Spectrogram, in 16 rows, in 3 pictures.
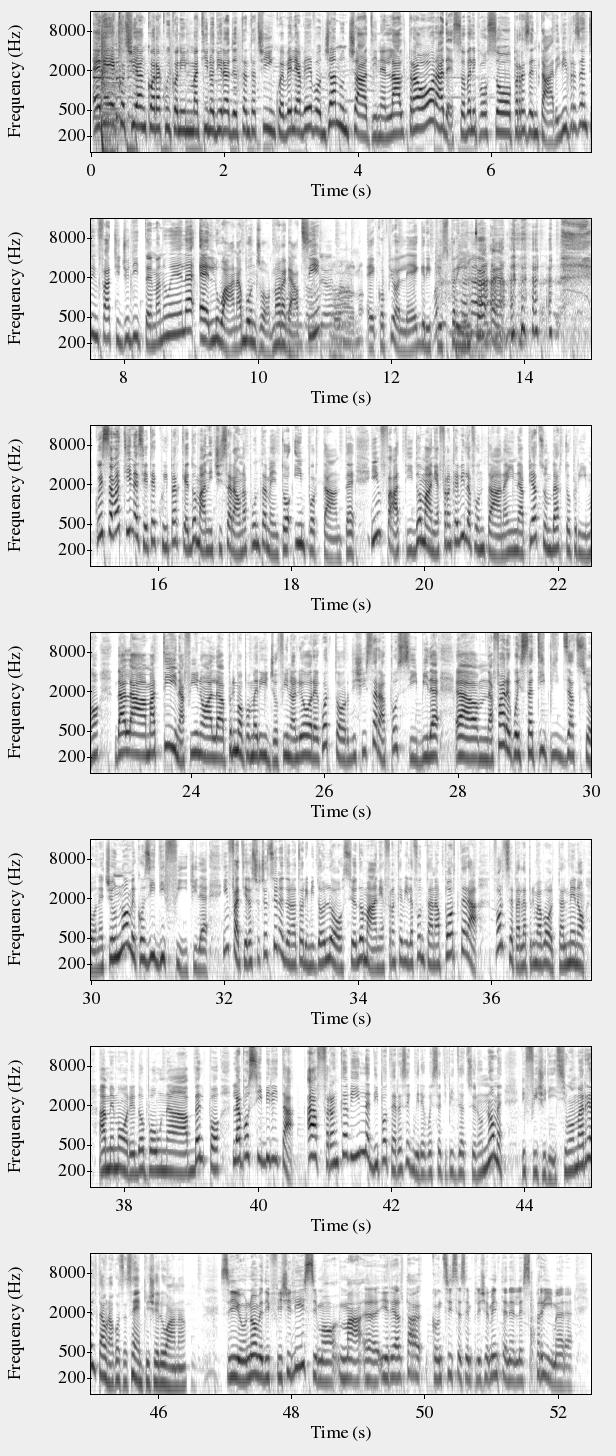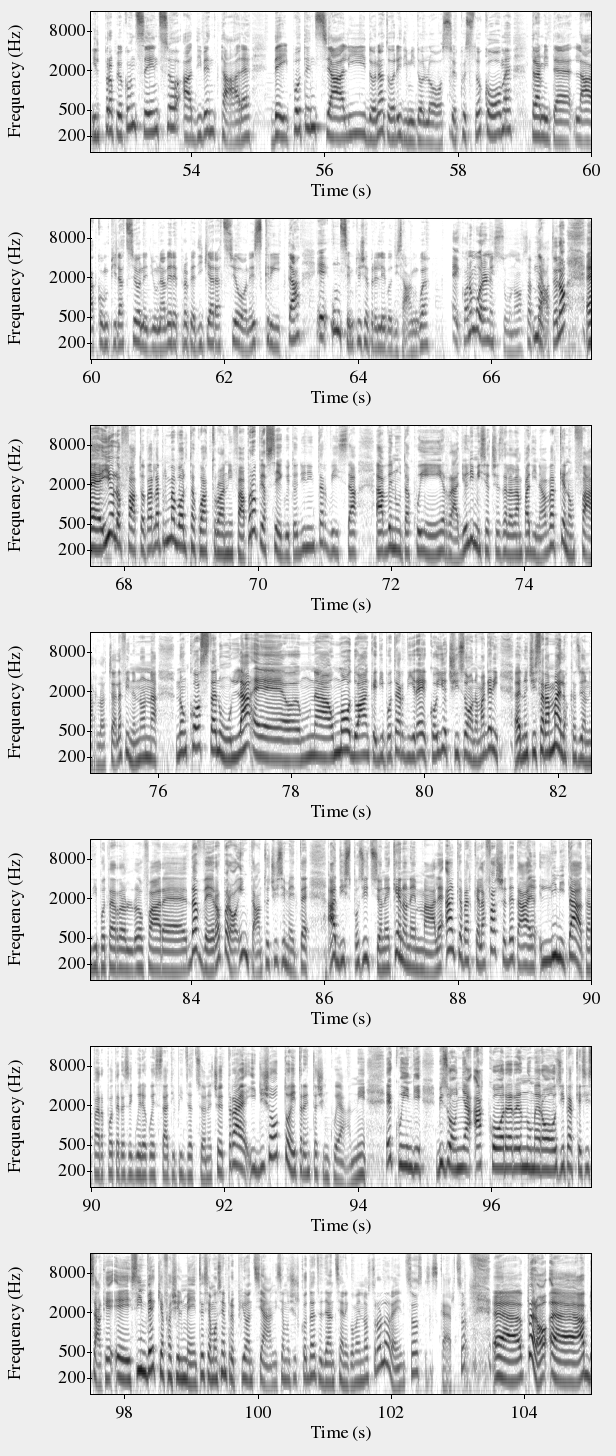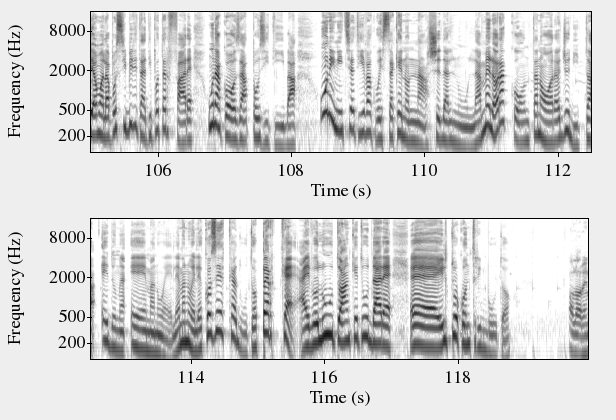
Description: Il Mattino Di Radio85 – “Tipizziamoci” – intervista ai rappresentanti dell’Admo di Francavilla Fontana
